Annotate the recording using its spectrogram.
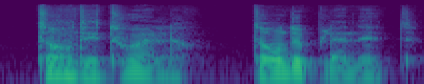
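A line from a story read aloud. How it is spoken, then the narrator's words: Dreamy sigh. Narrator (French): soupira Gérodine, plongée dans ses pensées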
